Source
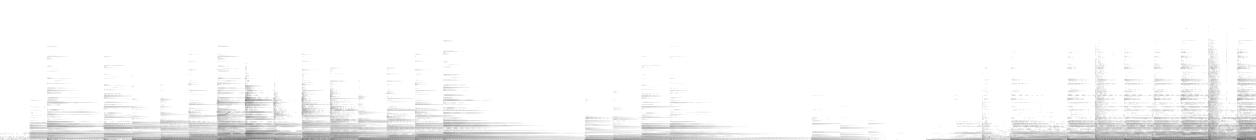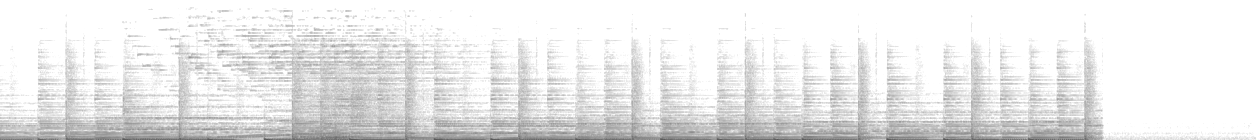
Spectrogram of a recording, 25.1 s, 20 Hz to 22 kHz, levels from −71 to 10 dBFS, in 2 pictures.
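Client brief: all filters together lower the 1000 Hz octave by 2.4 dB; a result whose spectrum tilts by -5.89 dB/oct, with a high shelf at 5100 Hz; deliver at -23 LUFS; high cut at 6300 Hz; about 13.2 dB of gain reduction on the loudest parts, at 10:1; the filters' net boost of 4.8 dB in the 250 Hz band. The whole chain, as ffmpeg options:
-af "lowpass=6.3k,equalizer=f=250:t=o:g=6.5,equalizer=f=1k:t=o:g=-3.5,highshelf=f=5.1k:g=6,acompressor=threshold=-31dB:ratio=10,volume=14.5dB"

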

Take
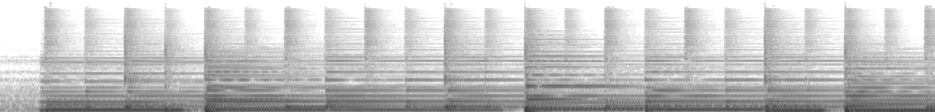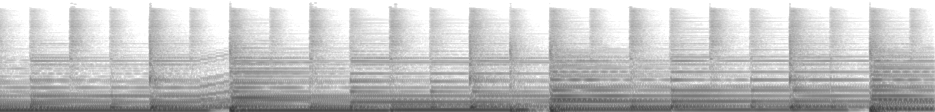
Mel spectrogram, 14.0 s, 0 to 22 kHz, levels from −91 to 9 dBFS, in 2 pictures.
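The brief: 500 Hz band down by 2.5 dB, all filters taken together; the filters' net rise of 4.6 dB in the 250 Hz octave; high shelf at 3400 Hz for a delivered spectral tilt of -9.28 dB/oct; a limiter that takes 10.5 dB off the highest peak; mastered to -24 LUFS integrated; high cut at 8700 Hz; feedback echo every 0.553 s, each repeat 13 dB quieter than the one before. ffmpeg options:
-af "lowpass=8.7k,equalizer=f=250:t=o:g=8,equalizer=f=500:t=o:g=-6.5,highshelf=f=3.4k:g=-8.5,alimiter=limit=-17.5dB:level=0:latency=1,aecho=1:1:553|1106|1659:0.224|0.0493|0.0108,volume=3dB"

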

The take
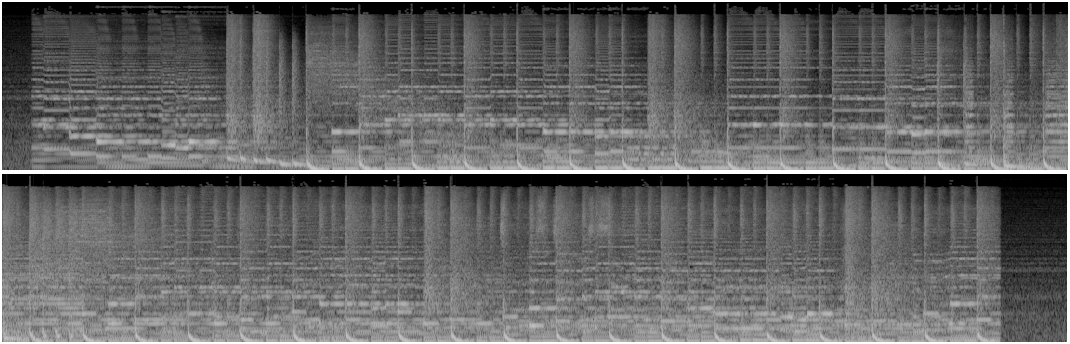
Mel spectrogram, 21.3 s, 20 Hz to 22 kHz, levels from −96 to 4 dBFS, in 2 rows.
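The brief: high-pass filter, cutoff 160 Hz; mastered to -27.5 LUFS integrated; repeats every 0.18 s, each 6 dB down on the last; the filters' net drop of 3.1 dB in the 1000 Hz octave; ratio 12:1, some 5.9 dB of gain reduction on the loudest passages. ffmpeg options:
-af "highpass=160,equalizer=f=1k:t=o:g=-4,acompressor=threshold=-28dB:ratio=12,aecho=1:1:180|360|540|720|900|1080:0.501|0.251|0.125|0.0626|0.0313|0.0157,volume=3.5dB"

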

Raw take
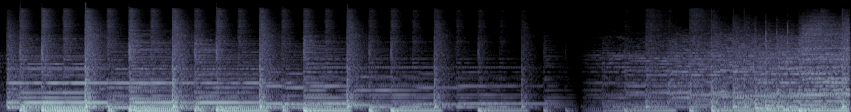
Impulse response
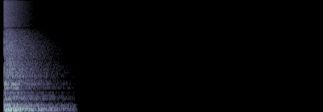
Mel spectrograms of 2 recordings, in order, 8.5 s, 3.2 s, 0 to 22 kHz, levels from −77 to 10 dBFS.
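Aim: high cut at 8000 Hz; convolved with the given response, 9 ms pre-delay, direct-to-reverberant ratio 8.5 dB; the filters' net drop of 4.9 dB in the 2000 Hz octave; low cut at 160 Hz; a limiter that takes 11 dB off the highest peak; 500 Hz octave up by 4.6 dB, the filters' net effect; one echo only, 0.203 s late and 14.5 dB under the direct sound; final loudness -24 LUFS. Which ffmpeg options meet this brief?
-filter_complex "[0:a]highpass=160,lowpass=8k,equalizer=f=500:t=o:g=7.5,equalizer=f=2k:t=o:g=-7,alimiter=limit=-12.5dB:level=0:latency=1,aecho=1:1:203:0.188,asplit=2[a][b];[1:a]atrim=start_sample=2205,adelay=9[c];[b][c]afir=irnorm=-1:irlink=0,volume=-32dB[d];[a][d]amix=inputs=2:normalize=0,volume=-5dB"

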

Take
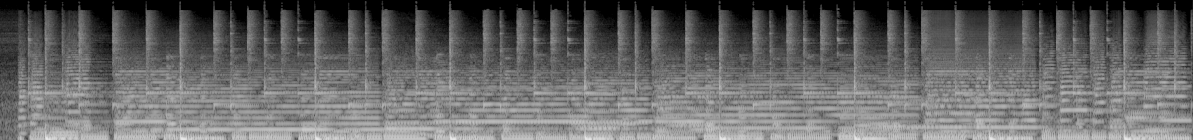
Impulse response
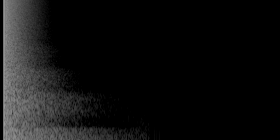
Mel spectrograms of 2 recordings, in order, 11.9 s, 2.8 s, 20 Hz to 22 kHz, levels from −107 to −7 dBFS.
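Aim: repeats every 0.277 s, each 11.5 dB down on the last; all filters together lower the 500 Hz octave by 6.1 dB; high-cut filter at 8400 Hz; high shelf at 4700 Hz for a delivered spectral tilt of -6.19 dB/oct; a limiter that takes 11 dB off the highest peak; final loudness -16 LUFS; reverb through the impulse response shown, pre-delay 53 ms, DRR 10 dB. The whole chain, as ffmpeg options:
-filter_complex "[0:a]lowpass=8.4k,equalizer=f=500:t=o:g=-8,highshelf=f=4.7k:g=-6,alimiter=level_in=1.5dB:limit=-24dB:level=0:latency=1,volume=-1.5dB,aecho=1:1:277|554|831:0.266|0.0718|0.0194,asplit=2[a][b];[1:a]atrim=start_sample=2205,adelay=53[c];[b][c]afir=irnorm=-1:irlink=0,volume=-12dB[d];[a][d]amix=inputs=2:normalize=0,volume=18.5dB"

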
